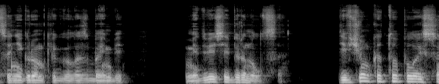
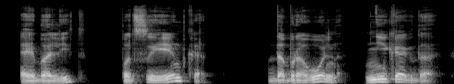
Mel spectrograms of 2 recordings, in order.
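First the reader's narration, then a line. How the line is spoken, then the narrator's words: Chuckling. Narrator (Russian): хохотнул медведь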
